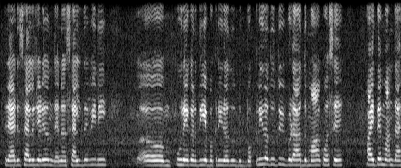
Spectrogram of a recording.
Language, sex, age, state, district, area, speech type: Dogri, female, 45-60, Jammu and Kashmir, Jammu, urban, spontaneous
